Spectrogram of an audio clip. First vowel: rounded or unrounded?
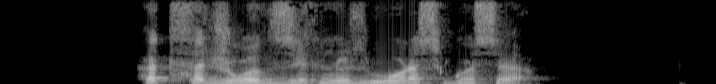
unrounded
